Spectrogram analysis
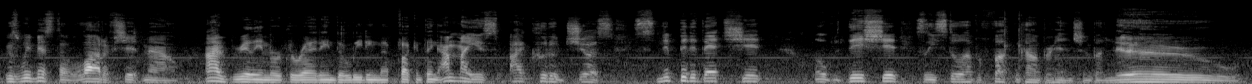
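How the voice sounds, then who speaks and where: A man's voice: lowish voice, moderate pace. A man livestreaming a game, reading its story text aloud and commenting in an irritated, heavily profane way. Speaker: video game streamer. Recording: steady background noise.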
